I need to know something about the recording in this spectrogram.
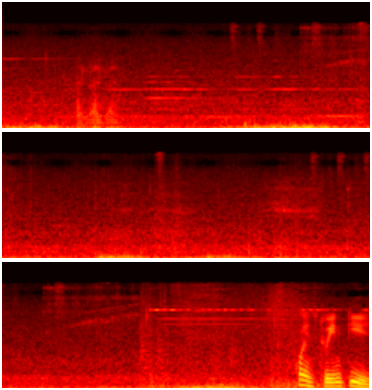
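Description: Soft electronic chimes ring as points tally up.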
